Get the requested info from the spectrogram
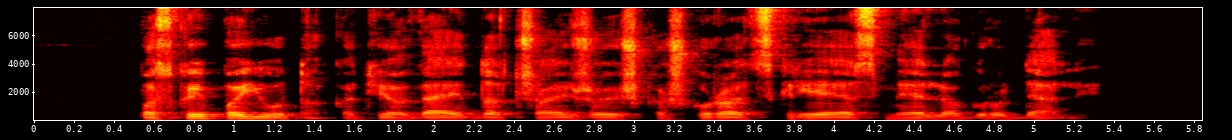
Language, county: Lithuanian, Utena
